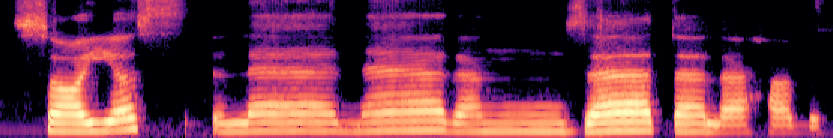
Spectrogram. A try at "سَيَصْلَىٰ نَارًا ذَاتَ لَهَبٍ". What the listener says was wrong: دیکھیں نارن، اب دیکھیں اب آپ کا را باریک ہو گیا تو نارن، اس کے بعد زا نہیں کہیے، بولیے ذات لہب. دیکھیں آپ کے اگر دانت ملیں گے نا تو زیڈ ساؤنڈ آئے گا. آپ دانتوں کو ملیں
